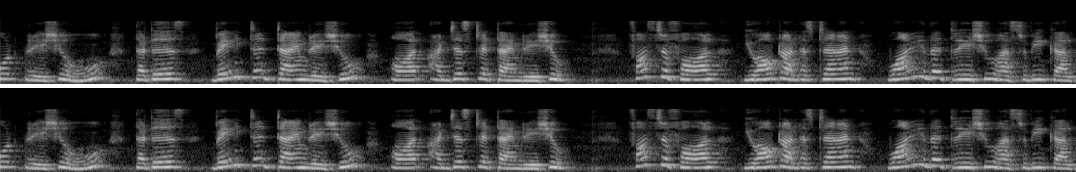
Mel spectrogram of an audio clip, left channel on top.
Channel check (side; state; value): both; identical; correlation 1.00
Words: ratio, that is weighted time ratio or adjusted time ratio. First of all, you have to understand why that ratio has to be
